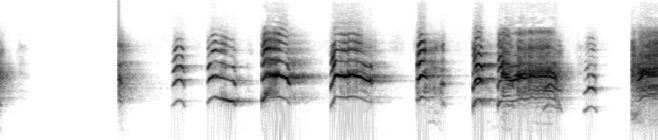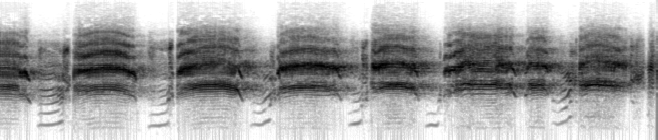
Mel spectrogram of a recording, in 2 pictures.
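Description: A monkey gives short, shrill harmonic cries that run into a long bout of loud screeching.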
